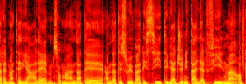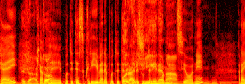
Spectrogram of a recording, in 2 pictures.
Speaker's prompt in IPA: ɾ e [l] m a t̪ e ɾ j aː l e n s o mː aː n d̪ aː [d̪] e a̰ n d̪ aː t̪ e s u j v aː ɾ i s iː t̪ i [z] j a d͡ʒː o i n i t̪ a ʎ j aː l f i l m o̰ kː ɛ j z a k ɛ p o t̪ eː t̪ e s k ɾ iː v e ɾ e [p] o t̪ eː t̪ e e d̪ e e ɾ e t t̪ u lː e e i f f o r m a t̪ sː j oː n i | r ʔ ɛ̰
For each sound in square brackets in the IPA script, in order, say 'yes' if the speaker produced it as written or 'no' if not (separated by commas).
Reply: yes, no, no, yes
